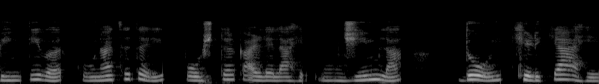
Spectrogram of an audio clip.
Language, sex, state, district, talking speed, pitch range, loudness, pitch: Marathi, female, Maharashtra, Sindhudurg, 110 wpm, 180-220 Hz, -35 LUFS, 190 Hz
